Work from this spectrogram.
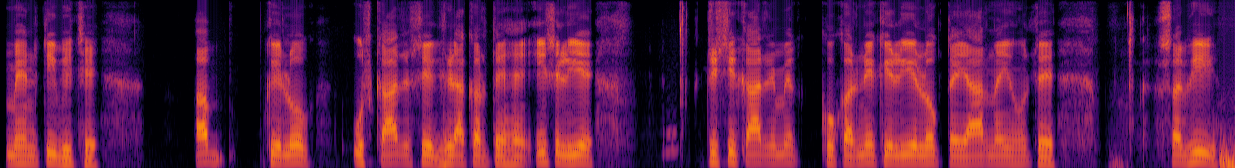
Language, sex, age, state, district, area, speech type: Hindi, male, 45-60, Uttar Pradesh, Prayagraj, rural, spontaneous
